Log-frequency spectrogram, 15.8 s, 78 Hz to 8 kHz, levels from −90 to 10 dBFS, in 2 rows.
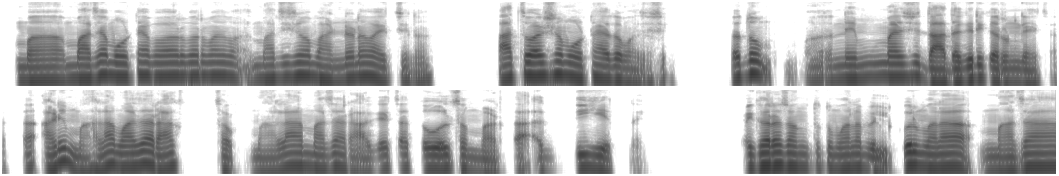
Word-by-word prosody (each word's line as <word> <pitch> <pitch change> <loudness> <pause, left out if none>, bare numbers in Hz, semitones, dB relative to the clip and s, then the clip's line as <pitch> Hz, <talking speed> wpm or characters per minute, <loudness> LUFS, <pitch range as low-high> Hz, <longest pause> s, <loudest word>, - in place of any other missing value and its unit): मग 115 0 +1
माझ्या 125 +4 +3
मोठ्या 140 0 +1
भावाबरोबर 140 0 +1 0.4
माझी 125 +2 -2
जेव्हा 140 0 +2
भांडणं 125 +2 0
व्हायची 115 -4 -1
ना 115 - -7 0.5
5 130 +3 0
वर्ष 140 +1 +5
मोठा 130 -3 +2
आहे 120 -1 +2
तो 115 - +2
माझ्याशी. 105 +2 -8 0.5
तर 130 - +4
तो 160 - +5 0.3
अ, 115 0 -7
नेहमी 125 +3 -1
माझ्याशी 135 0 +2
दादागिरी 105 +4 +3
करून 105 -2 0
घ्यायचा 115 +5 -7
आणि 115 +8 +2
मला 105 -1 0
माझा 125 +2 +3
राग 115 0 +1 0.3
चौ 100 - -3 0.2
मला 105 +7 -1
माझा 120 0 -2
रागेचा 105 +5 -6
तोल 110 0 +1
सांभाळता 95 -4 -5
अगदी 100 +4 -4
येत 100 -3 +1
नाही. - - -26 0.7
मी 120 - 0
खरं 125 +1 +7
सांगतो 120 -3 0
तुम्हाला 115 +1 +1
बिलकुल 105 +6 +2
मला 120 0 +3 0.2
माझा 100 +5 0
120 Hz, 165 wpm, -24 LUFS, 110-130 Hz, 0.7 s, खरं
